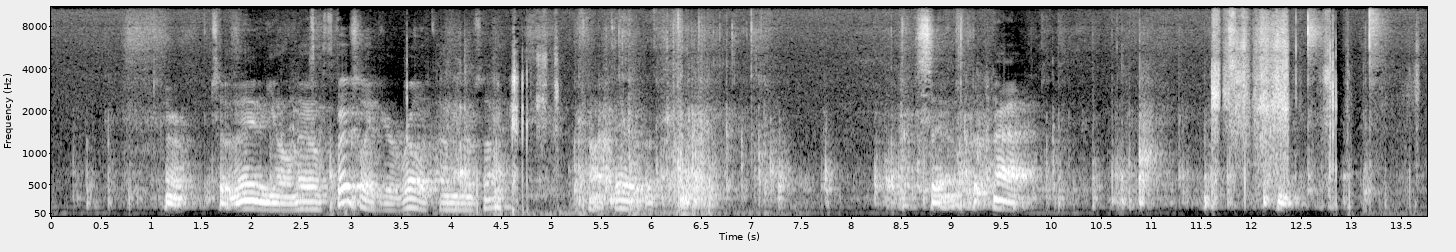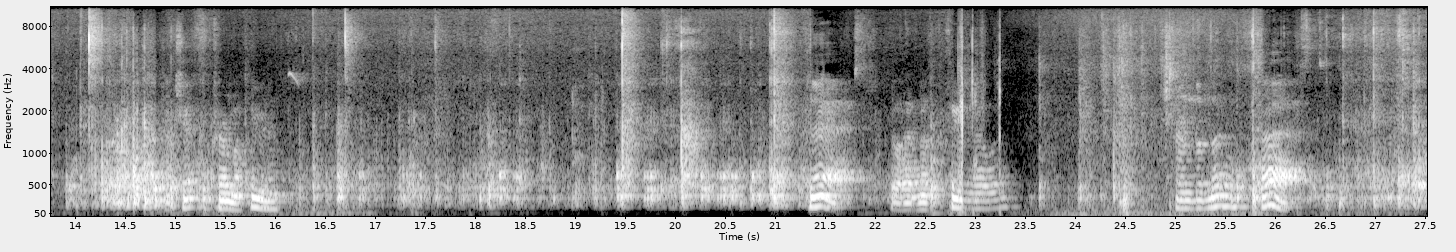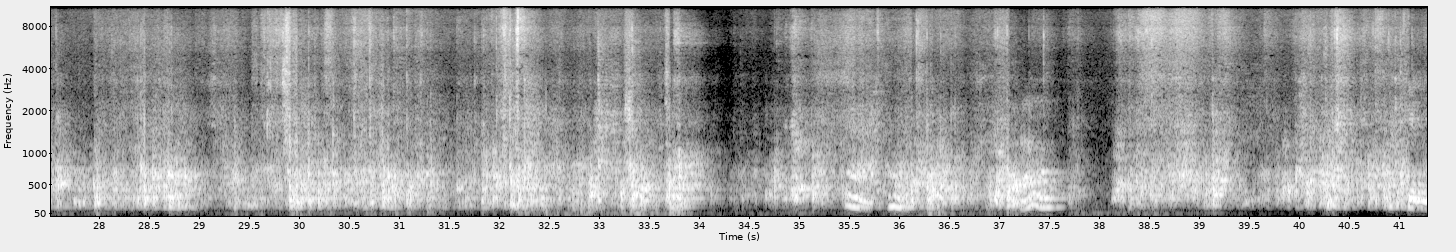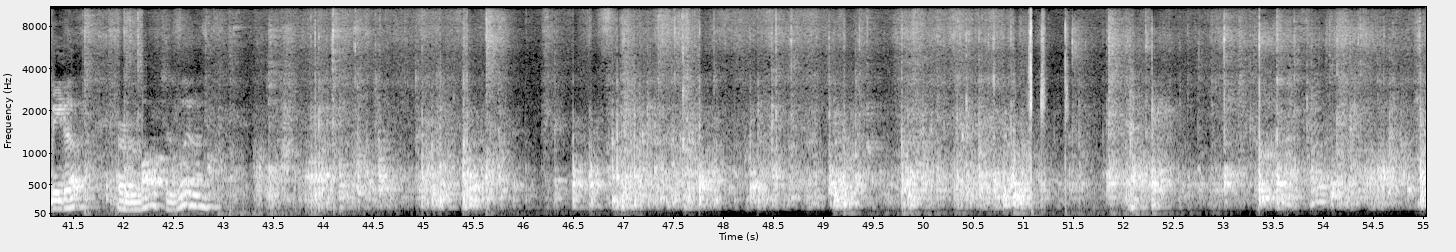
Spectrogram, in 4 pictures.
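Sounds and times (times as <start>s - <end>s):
cardboard box rubbing and scraping: 10.1s - 15.0s, 23.6s - 55.0s.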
